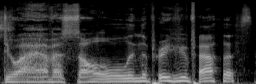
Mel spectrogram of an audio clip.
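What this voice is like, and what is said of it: Grumbly man voice impression. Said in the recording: “my De Niro impression... I'll just do a grumbly man voice”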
